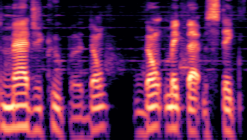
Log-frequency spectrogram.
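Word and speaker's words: Magikoopa: longest time I thought this guy's name was pronounced Maggie Koopa I don't know what was wrong with me but yeah it's pronounced Magik Koopa don't don't make that mistake like I did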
